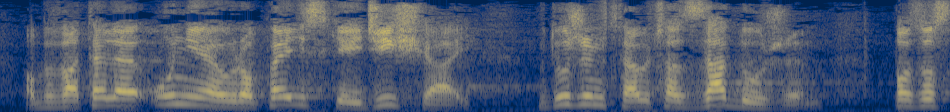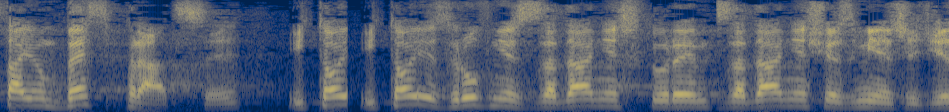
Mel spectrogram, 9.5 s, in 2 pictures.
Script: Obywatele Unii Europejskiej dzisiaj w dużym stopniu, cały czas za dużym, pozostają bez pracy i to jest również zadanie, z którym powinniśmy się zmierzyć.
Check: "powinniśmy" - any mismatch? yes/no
yes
